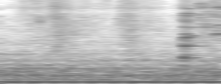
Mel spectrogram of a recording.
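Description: A spoon stirring a salmon patty mixture with panko in a bowl, giving short soft scraping and knocking sounds at close range.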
